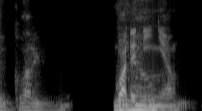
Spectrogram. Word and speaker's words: Guadagnino: Luca Guadagnino.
